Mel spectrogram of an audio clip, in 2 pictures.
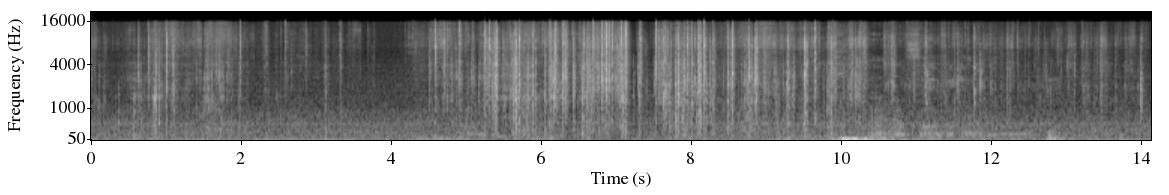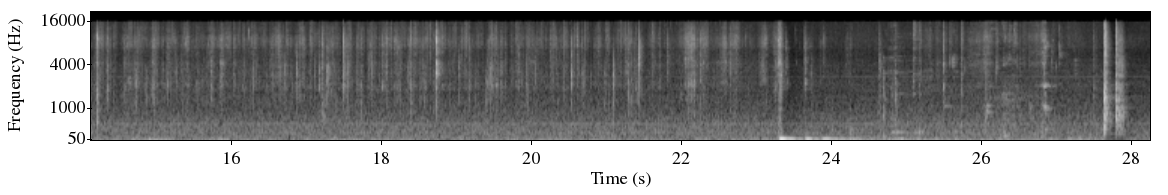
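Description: MRE plastic and foil ration pouches crinkling and rustling as they are handled, busiest in the first third. There are two dull thumps on the table, the louder one late on.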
